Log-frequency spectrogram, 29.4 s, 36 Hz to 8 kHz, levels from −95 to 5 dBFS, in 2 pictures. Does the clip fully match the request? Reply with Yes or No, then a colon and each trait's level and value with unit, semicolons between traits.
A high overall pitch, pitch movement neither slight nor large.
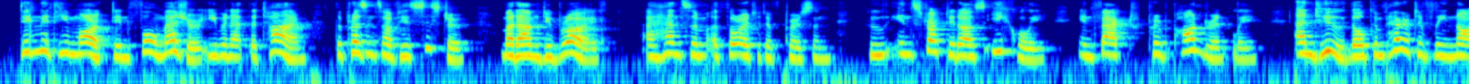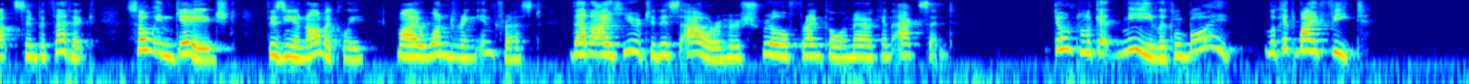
Yes: high, 230 Hz; average, 4.0 semitones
